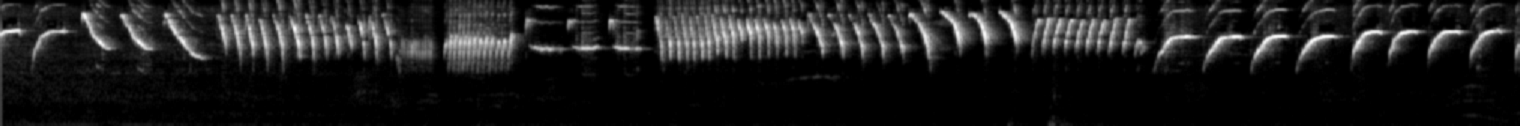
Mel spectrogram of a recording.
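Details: Spanish Timbrado canary performing a training song for young canaries: varied tours of falling sweeps, dense buzzy rolls and short flat whistles, closing with a run of ringing curved notes.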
